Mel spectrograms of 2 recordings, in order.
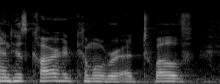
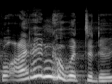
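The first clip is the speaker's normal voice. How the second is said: loud flustered mom; 6 semitones higher, 9 dB louder, faster than usual. Retold or imitated. Mom excuse retold loudly.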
